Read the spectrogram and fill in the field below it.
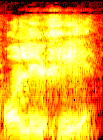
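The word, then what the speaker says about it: Olivier: ও এল ই এল ই ভে, ও এল ই right, এ ই ও ও এখ, এফ অলিভিয়ে, শেষে উচ্চারণটাও বলে দিবেন যে অলিভিয়ে।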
